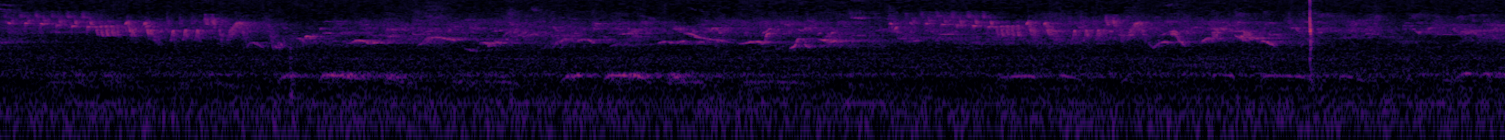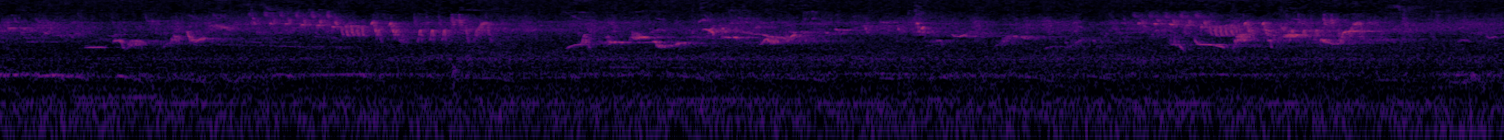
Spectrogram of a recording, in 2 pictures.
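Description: Faint chorus of songbirds, many high chirps and trills overlapping throughout.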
